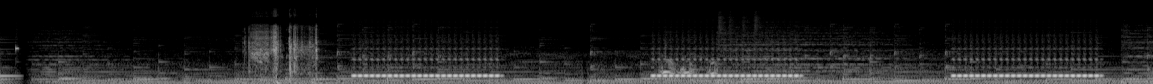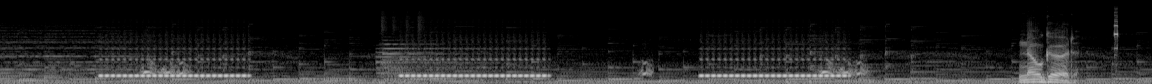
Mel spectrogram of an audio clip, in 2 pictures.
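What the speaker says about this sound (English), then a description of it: "I'll give him a call and I'll see you once it's ringing" A telephone rings repeatedly in the Sega Dreamcast game Shenmue, a steady electronic tone in even bursts, six rings spaced regularly, with a voice talking over the background.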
